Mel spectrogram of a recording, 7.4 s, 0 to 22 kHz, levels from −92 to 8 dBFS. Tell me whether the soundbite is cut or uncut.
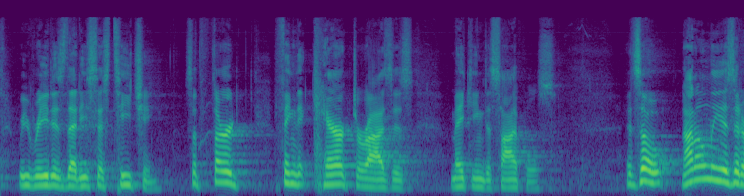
uncut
